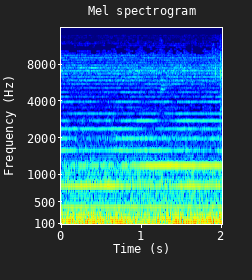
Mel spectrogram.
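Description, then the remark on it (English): A car horn blares in one long, steady, loud blast over a constant low rumble of road and engine noise as another car almost hits the driver. No one speaks. “This stupid son of a bitch almost hit me.”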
